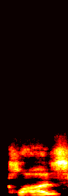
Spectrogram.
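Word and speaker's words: Klaus: not seen I think I pronounced Claus like Santa Claus Santa Claus yes Santa Claus okay Santa Claus thank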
